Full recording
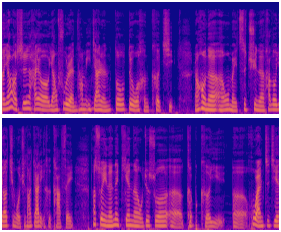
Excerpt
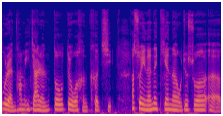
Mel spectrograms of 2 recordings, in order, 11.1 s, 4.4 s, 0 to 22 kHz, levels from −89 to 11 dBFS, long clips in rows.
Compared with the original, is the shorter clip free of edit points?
no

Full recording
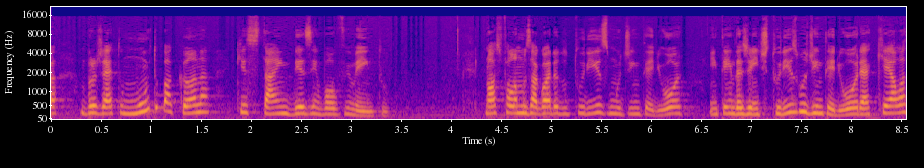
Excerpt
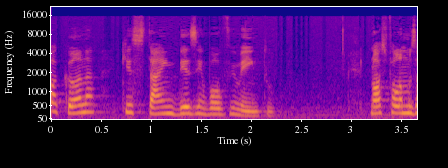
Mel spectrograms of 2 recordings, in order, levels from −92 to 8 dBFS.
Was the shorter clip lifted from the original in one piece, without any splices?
yes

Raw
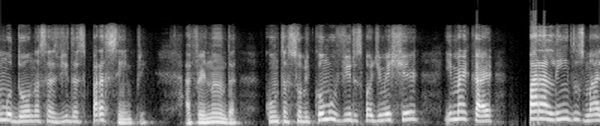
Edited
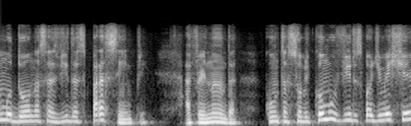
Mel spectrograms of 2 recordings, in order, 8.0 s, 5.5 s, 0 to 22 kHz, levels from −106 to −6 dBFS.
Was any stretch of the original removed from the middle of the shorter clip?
no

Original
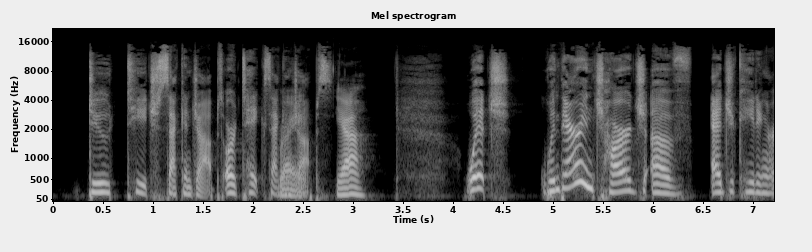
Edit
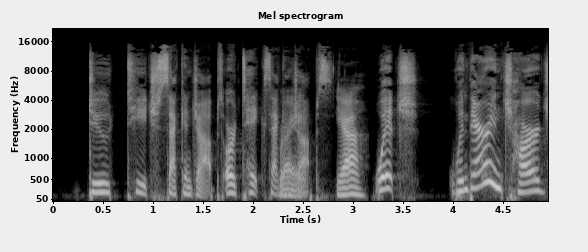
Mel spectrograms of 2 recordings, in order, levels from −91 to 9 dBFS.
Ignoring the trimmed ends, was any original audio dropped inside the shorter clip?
yes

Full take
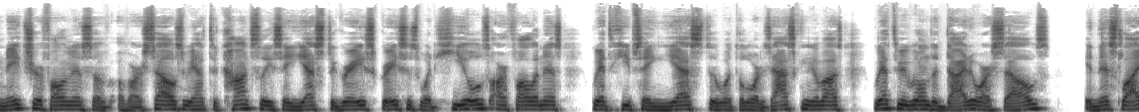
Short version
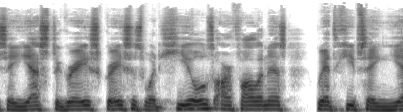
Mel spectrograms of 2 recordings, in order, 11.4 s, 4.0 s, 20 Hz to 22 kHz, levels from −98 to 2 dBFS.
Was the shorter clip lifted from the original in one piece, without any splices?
yes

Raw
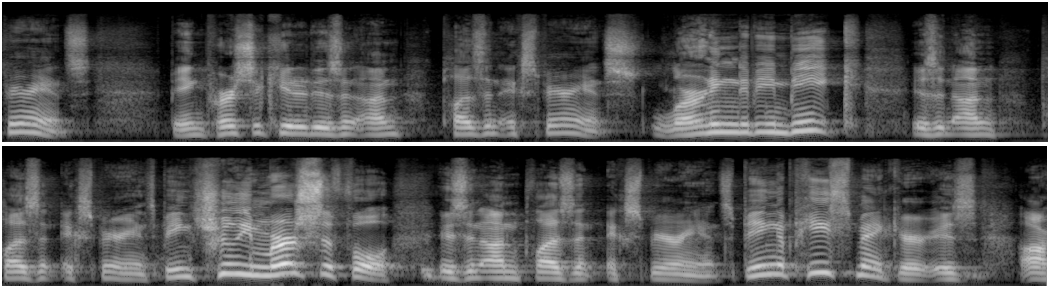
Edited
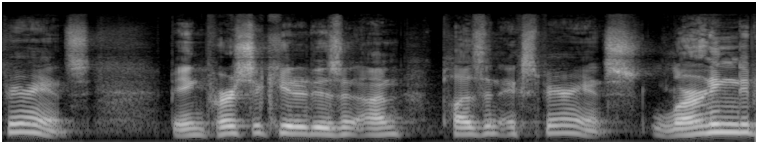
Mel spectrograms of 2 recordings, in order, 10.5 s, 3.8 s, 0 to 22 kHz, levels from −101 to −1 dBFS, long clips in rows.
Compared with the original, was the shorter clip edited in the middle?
no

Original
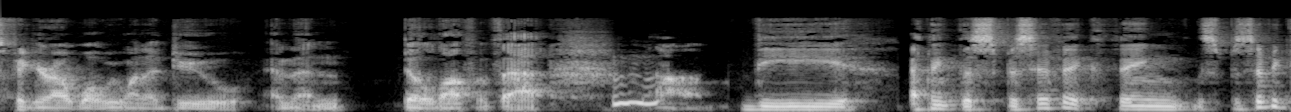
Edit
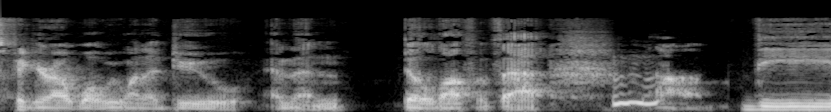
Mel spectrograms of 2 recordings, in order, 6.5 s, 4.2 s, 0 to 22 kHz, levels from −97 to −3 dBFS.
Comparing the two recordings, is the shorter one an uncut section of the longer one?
yes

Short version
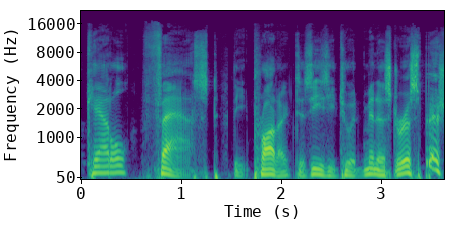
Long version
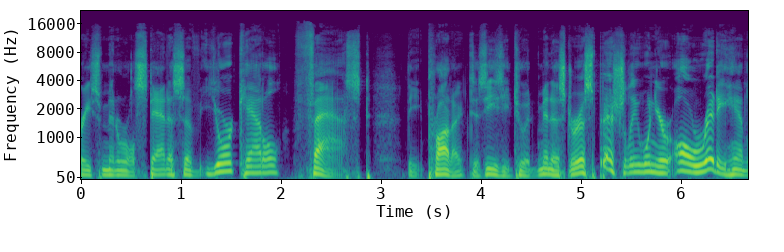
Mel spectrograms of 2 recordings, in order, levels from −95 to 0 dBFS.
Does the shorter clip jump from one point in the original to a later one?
yes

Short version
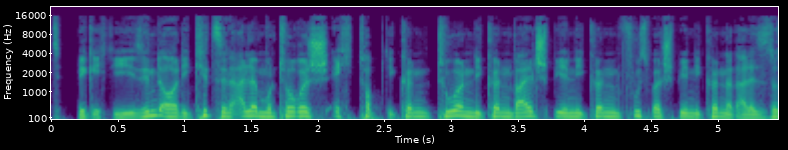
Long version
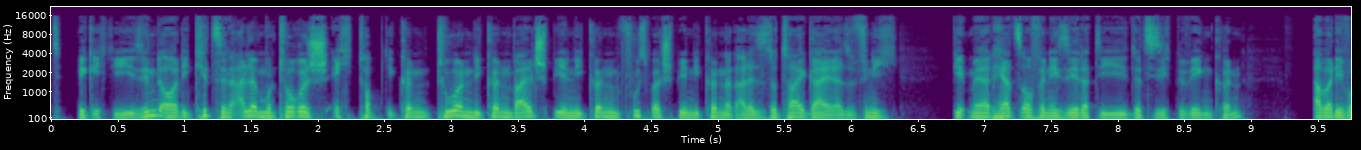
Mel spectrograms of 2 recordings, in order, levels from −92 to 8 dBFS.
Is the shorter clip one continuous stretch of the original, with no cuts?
yes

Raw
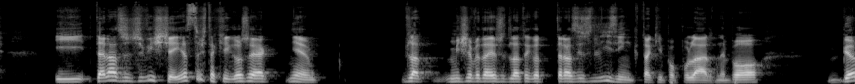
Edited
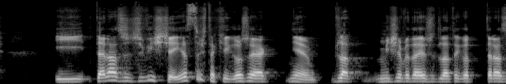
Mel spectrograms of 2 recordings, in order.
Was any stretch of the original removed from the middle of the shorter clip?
yes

